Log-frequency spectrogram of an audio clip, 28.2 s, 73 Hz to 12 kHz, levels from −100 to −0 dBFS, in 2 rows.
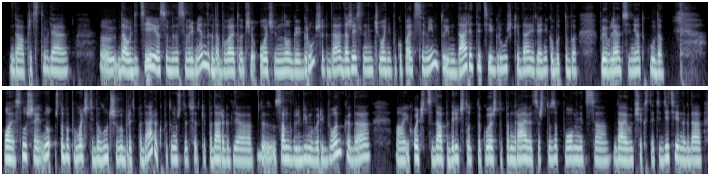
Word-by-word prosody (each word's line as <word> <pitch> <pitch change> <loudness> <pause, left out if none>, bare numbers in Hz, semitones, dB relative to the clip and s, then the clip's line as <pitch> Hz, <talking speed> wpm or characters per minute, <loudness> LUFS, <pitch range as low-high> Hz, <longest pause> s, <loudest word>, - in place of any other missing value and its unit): Да, 180 -2 -1
представляю. 190 -2 -3 0.6
Э, 185 +1 +1
да, 190 -1 +3
у 175 - +4
детей, 175 - +3
особенно 185 -1 0
современных, 195 +6 +1
да, 180 - 0
бывает 180 0 +1
вообще 185 0 -3
очень 185 -1 0
много 175 -1 0
игрушек, 200 - -2
да. 185 +3 0
Даже 190 +2 +3
если 200 -1 -1
ничего 190 0 -1
не 185 -1 -1
покупать 190 0 -3
самим, 215 +9 0
то - - -3
им 170 -1 0
дарят 230 +7 +3
эти 225 -2 -1
игрушки, 210 +2 -3
да. 195 +1 0
Или 190 -1 -2
они 180 +2 -1
как 180 -2 -2
будто 195 - -3
бы 180 0 -2 0.4
появляются 190 +1 +1
ниоткуда. 180 -2 -1 0.9
Ой, 185 -1 +6
слушай, 200 -2 0
ну, 220 +4 +3
чтобы 205 -2 +1
помочь 195 +1 0
тебе 175 +1 -2
лучше 185 +1 0
выбрать 175 -2 -1
подарок, 230 - +2
потому 185 -1 -1
что 180 0 -6
это 165 - -12
всё-таки - - -5
подарок 180 -1 +2
для 165 -2 -1
дэ 95 - -1
самого 185 -2 +1
любимого 175 0 +1
ребёнка, 195 +6 +1
да. 195 +5 +1 0.5
А, 170 0 +1
и - - -1
хочется, 190 -1 0
да, 190 +1 +5
подарить 180 +2 0
что-то 180 0 -2
такое, 185 +1 +2
что 180 0 -9
понравится, 180 0 +2
что 185 +2 -6
запомнится. 180 -2 -2
Да, 175 -1 +2
и - - +3
вообще, 170 0 -3
кстати, 175 0 -8
дети 195 +4 +1
иногда 175 -1 +1
185 Hz, 150 wpm, -25 LUFS, 175-195 Hz, 0.9 s, Ой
